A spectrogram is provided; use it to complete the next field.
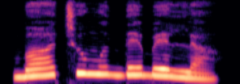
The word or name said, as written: ಬಾಚುಮುದ್ದೆಬೆಲ್ಲ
